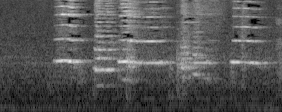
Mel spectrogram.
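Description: Metal comic-book spinner rack squealing as it is turned by hand: a string of short, high squeaks at shifting pitches.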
